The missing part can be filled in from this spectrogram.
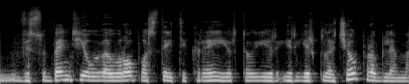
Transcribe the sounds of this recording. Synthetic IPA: ʋʲɪsʊbʲɛnt̪jɛʊɛʊɾoːpoːst̪ɐɪt̪ʲɪkɾɐɪɪɾt̪oːɪɾɪrɪrplˠɐt͡ʃʲɛʊpɾoːbʲlʲæmɐ

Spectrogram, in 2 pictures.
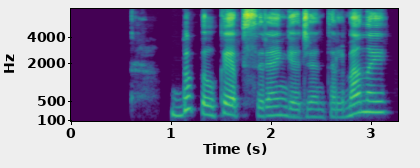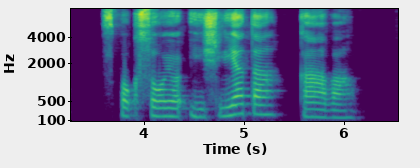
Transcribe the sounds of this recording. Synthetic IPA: d̪ʊpʲɪlˠkɐɪɐpʲsʲɪɾʲɛŋʲɡʲeːd͡ʒʲɛnʲt̪ʲɛlʲmʲɛnɐɪ | spoːksoːjoːʔiːʃʲlʲiɛt̪ɑː | kɑːʋɑː

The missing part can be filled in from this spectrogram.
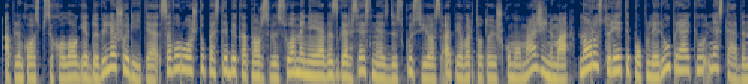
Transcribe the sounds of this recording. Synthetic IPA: ɐ̰pʲlʲɪŋkoːspʲsʲɪxɔlˠoːɡʲɪjɛd̪oːʋʲɪlʲeːʃoːɾʲiːt̪ʲeːsɑːʋoːɾuɔʃt̪uːpɐsʲt̪ʲɛbʲɪkɐt̪noːɾsʋʲɪsuɔmʲɛnʲeːjɛʋʲɪs̬ɡɐɾʲsʲæːsʲnʲeːsd̪ʲɪskʊsʲɪjoːsɑ̰ːpʲiɛʋɐɾt̪oːt̪oːjɪʃkʊmoːmɑːʒʲɪnʲɪmɑːnoːɾɪst̪ʊɾʲeːt̪ʲɪpopʊlʲɛɾʲuːpʲɾʲæːkʲuːnʲɛsʲt̪ʲæːbʲɪnɐ

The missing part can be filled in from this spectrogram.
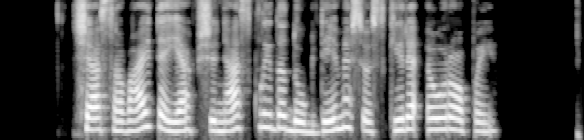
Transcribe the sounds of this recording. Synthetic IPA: ʃʲæːsɐʋɑˑɪt̪ʲæːjæːfʒ̥ʲɪnʲæːsklˠɐɪd̪ɐd̪ɒʊkd̪ʲeːmʲɛsʲoːsʲkʲɪɾʲɛʔɛʊɾɔpɐɪ

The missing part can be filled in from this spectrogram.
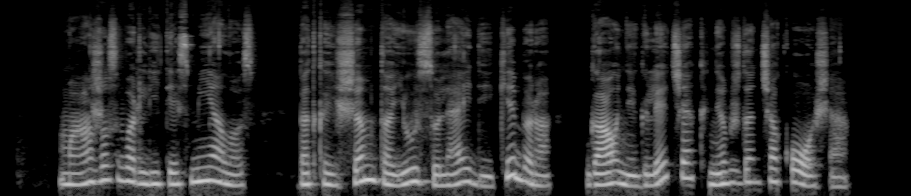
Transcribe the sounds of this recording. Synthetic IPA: mɑːʒoːsʋɐɾʲlʲiːt̪ʲeːsmʲiɛlˠoːs | bʲɛt̪kɐɪʃʲɪmt̪ɑjuːsʊlʲæɪd̪ʲeːkʲɪbʲɪɾɑː | ɡɐʊnʲeɡlʲɪt͡ʃʲɛkʲnʲɪbʲʒd̪ɐnʲt͡ʃʲɛkoːʃʲæː

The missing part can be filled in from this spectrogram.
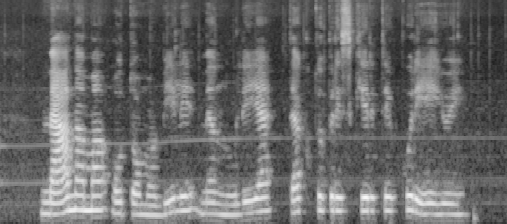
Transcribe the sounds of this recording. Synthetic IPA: mʲæːnɐmɐʔɒʊt̪ɔmɔbʲɪlʲeːmʲɛnʊlʲejɛt̪ʲɛkt̪ʊpʲɾʲɪsʲkʲɪɾʲt̪ʲɪkʊɾʲeːjʊj

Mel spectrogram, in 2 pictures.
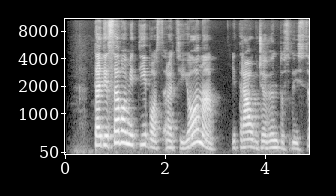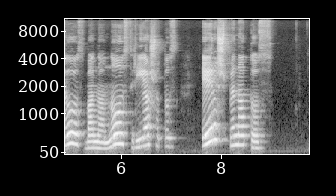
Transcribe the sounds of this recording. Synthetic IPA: t̪ɑd̪ʲɪsɑːʋoːmʲɪt̪ʲiːboːsɾɐt̪sʲɪjɔnɑː | iːt̪ɾɐˑʊɡd͡ʒʲoʋʲɪnt̪ʊsʋɐɪsʲʊsbɐnɐnʊsɾʲiɛʃʊt̪ʊs | ɪɾʃʲpʲɪnɐt̪ʊs

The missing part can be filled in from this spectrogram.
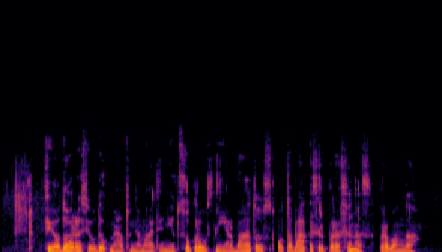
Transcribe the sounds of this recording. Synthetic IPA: fʲɪod̪ɔːɾɐsjɛʊd̪ɐʊkmʲæːt̪uːnʲɛmɑːt̪ʲeːnʲɛːt̪sʊkɾɔʊsnʲɛːɛɾbɑːt̪oːsoːt̪ɐbɑːkɐsɪɾpɐɾɐfʲɪnɐspɾɐbɐŋɡɐ

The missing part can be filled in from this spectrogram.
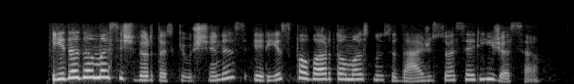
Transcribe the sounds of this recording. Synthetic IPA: iːd̪ʲɛd̪ɐmɐsɪʃʲʋʲɪɾt̪ɐskʲɛʊʃʲɪnʲɪsɪɾjɪspɐʋɐɾt̪oːmɐsnʊsʲɪd̪ɑːʒʲʊsʲoːsʲɛɾʲiːʒʲoɔsʲɛ̰

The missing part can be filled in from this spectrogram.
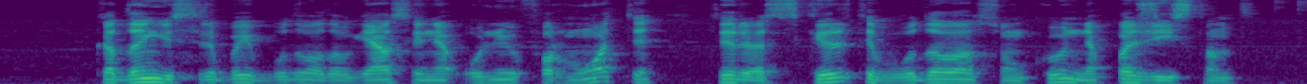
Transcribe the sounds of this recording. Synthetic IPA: kɐd̪ɐŋʲɡʲɪsʲɾʲɪbɐɪbuːd̪ɐʋoːd̪ɒʊɡʲæˑʊsʲɛɪnʲɛʔʊnʲɪfɔɾmuɔt̪ʲɪ | ɪɾɐt̪ʲsʲkʲɪɾʲt̪ʲɪbuːd̪ɐʋoːsʊŋkʊnʲɛpɐʒʲiːst̪ɐnt̪

